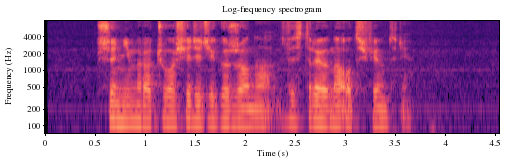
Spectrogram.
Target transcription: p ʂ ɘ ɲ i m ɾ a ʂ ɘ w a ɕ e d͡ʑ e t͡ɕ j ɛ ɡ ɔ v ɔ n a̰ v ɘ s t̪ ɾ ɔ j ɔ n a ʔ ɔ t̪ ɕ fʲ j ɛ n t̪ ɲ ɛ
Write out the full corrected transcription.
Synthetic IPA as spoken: p ʂ ɘ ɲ i m ɾ a t͡ʂ ɘ w a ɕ e d͡ʑ e t͡ɕ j ɛ ɡ ɔ ʐ ɔ n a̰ v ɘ s t̪ ɾ ɔ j ɔ n a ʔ ɔ t̪ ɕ fʲ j ɛ n t̪ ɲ ɛ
